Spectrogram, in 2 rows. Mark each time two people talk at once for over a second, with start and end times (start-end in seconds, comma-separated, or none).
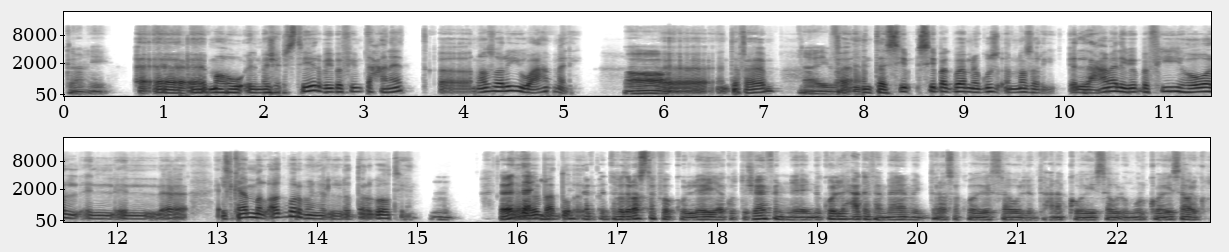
none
